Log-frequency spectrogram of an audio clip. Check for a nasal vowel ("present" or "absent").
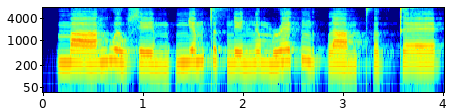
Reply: absent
